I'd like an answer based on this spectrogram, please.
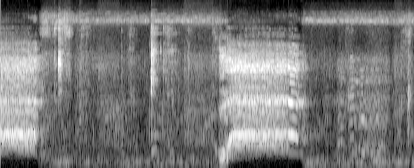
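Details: Farm goat during kidding, two young born back to back; a brief bleat at the start, then one long, tremulous, drawn-out bleat lasting about a second, with soft background murmuring.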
